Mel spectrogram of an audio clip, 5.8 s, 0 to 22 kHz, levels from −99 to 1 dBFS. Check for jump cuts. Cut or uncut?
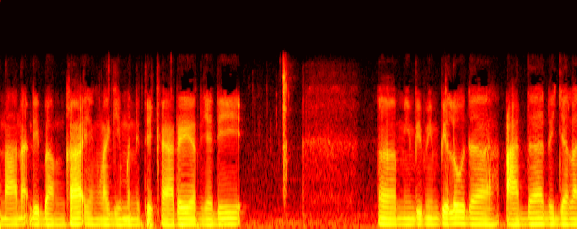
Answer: uncut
